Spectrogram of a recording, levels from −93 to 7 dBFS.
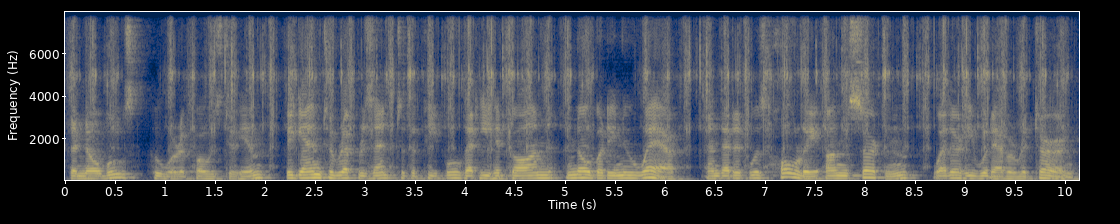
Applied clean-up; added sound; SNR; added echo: none; Rattle / Glass; 15 dB; reverberation time 0.4 s.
